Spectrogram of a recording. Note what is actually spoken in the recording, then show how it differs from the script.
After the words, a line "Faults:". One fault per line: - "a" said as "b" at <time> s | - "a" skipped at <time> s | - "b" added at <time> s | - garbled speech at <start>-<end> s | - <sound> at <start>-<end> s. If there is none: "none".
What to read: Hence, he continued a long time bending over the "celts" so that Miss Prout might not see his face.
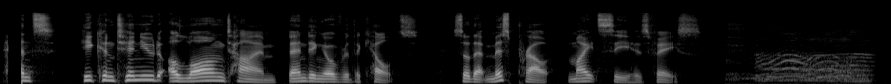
Hence, he continued a long time bending over the "celts" so that Miss Prout might see his face.
Faults:
- dropout at 0.1-0.2 s
- "not" skipped at 6.0 s
- breath at 7.3-8.8 s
